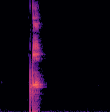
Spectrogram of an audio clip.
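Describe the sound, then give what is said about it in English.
A single bright clink of glasses of vodka with a splash of Bailey's touching in a toast, a short sharp ring that fades quickly, heard alone with no talking. “Cheers. So cheers.”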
